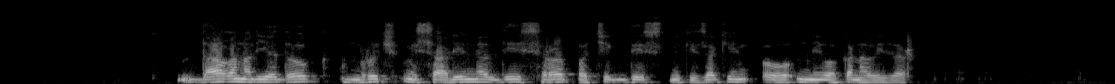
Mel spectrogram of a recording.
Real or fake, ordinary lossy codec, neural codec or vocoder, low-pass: real; Opus, 16 kbps; none; 7.2 kHz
